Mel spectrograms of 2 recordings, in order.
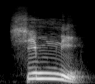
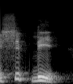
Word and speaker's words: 심리: 심리. So these two letters don't like each other. They're very difficult to say this letter before this. It would be very hard to say 십리. So they became 심리.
